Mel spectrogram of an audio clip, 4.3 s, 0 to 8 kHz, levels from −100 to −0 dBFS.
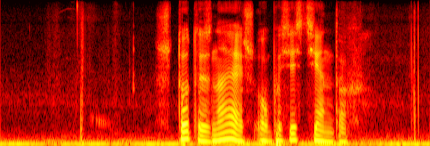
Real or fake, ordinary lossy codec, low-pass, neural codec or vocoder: real; none; none; none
